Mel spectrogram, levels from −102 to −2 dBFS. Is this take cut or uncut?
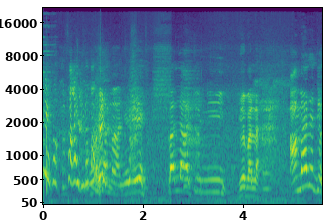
uncut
